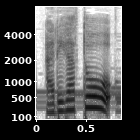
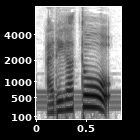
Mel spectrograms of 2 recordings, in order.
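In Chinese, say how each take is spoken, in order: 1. 它用的是关西方言的音高模式。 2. 它用的是关西方言的音高模式。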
